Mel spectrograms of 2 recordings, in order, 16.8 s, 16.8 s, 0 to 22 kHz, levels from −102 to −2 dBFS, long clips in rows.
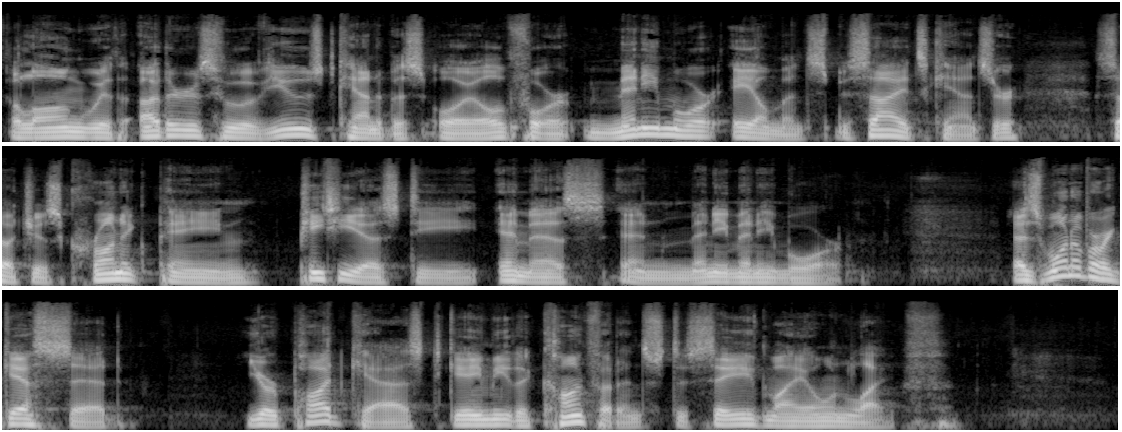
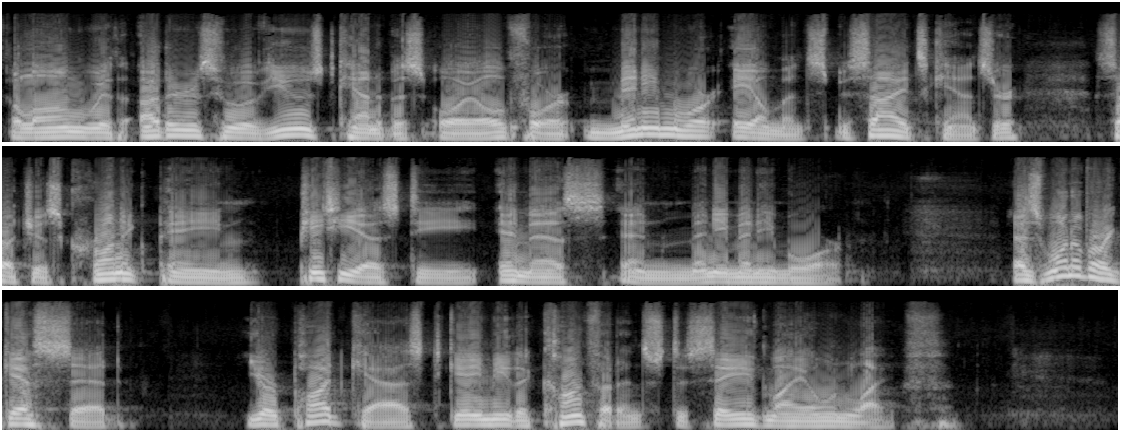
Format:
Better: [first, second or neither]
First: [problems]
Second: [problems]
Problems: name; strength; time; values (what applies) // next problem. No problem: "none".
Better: first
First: none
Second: distortion; slight; 6% of the sound clipped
